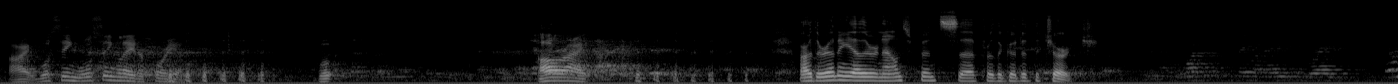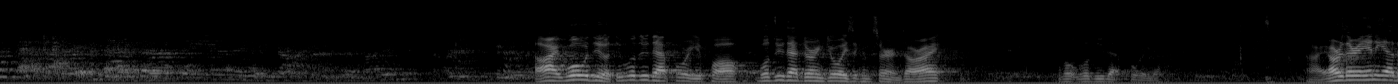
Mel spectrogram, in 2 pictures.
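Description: An elderly woman speaks calmly through a microphone, pausing between phrases.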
